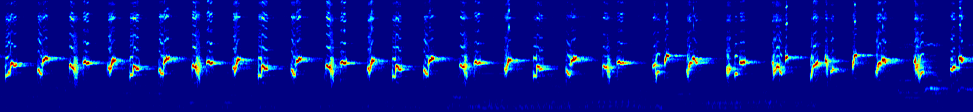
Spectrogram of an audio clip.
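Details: Sooty-headed bulbul pouring out a long 'ropel' song, used to lure birds of its kind to sing along: dense, evenly repeated chirping whistles, with a faint low rumble partway through.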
